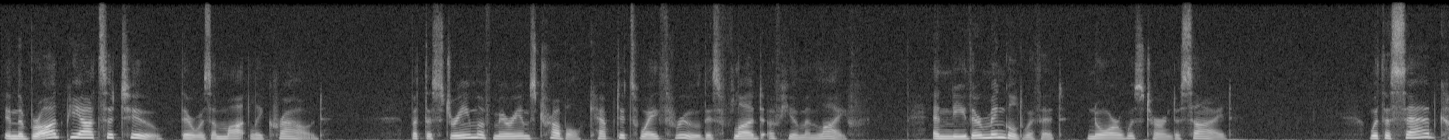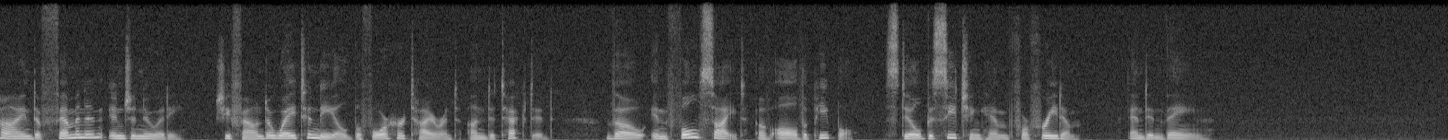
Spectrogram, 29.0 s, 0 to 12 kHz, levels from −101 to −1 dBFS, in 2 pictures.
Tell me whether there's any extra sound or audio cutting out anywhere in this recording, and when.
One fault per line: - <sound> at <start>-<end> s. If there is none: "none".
none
